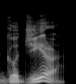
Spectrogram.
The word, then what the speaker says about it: Gojira: Yeah, the actual name in Japan is Gojira. – Oh, G-O-J-I-R-A. Yeah. But, you know, Americans being as slovenly as we are, we pronounce it as Godzilla, and there we are.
